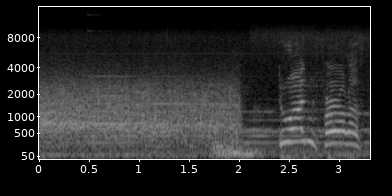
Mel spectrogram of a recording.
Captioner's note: crowd roars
